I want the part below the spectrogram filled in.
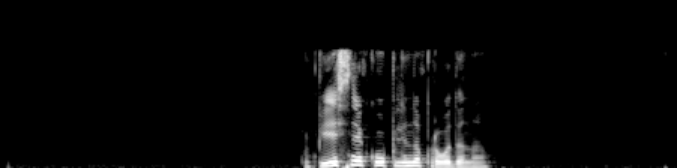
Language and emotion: Russian, neutral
